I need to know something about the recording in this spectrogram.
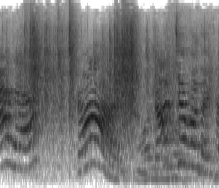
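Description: Three short, high-pitched calls, each rising and falling in pitch, with a lower voice underneath in the second half.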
